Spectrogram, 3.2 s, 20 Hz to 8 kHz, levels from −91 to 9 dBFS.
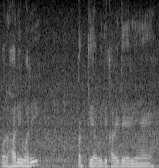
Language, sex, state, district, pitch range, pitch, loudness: Hindi, male, Uttar Pradesh, Saharanpur, 130-140 Hz, 135 Hz, -18 LUFS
